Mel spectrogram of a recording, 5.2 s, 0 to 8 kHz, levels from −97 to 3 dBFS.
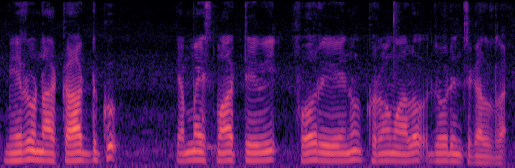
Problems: none marked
